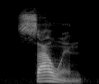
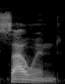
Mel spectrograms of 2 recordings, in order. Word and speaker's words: Samhain: The standard Irish pronunciation of it is Samhain. There's no M pronouncing pronouncing it. It's like Samhain, kind of like the ow and cow.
